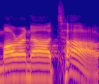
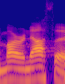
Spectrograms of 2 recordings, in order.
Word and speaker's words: Maranatha: How did the Greeks know words like Abba and Amen and Maranatha, or Maranatha as you might pronounce it?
